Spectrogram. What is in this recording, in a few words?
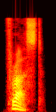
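"thrust", American English, male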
